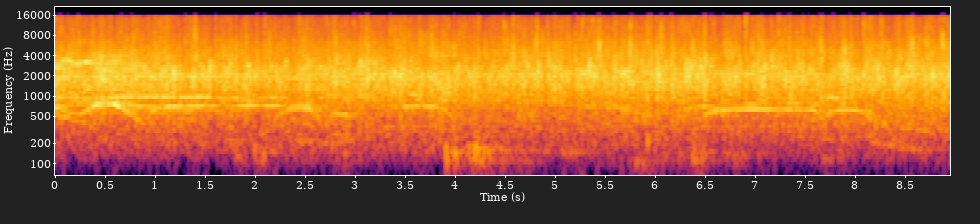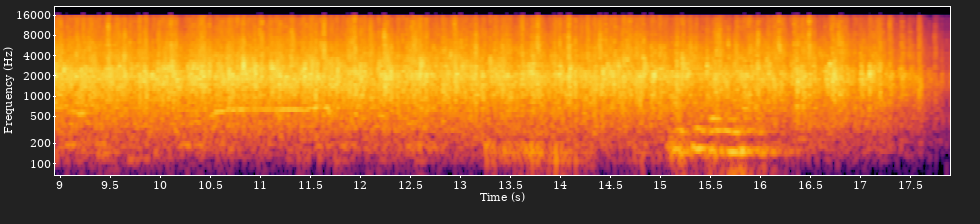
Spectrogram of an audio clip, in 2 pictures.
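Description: A choir of men and women sings on a stage.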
